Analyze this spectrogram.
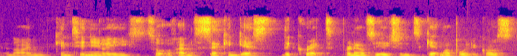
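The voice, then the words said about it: British accent. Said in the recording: “I have this British accent”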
